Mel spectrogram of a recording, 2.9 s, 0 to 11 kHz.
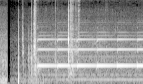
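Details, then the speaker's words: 1993–2002 fourth-generation Camaro after fuel filter change, fuel pump fuse reinstalled, key clicked on several times to prime: steady, fairly high electric hum from the rear fuel pump, pulsing gently about every half second. Normal fuel pump priming. "When you click it over, you'll hear the fuel pump buzzing in the back. So we're just going to click the key over a few times."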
